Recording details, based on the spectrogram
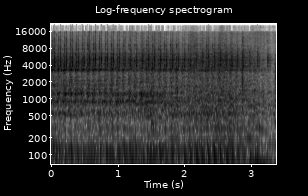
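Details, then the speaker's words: Facto 150 motorcycle idling after the owner adjusted the valves himself: quick, even ticking from the top end over the idle throughout; the rocker arm is knocking from loose valve clearance. "Balancinho está batendo. Só isso. Mais nada."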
